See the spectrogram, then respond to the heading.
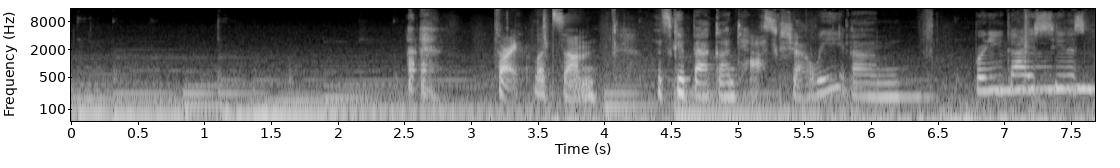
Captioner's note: clears throat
